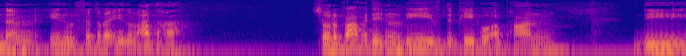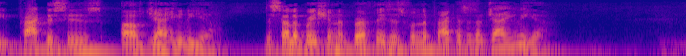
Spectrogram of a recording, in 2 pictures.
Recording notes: Lecture given at Masjid Nur Allah, Queens, NY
